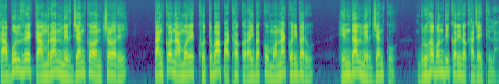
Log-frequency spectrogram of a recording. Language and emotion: Odia, neutral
